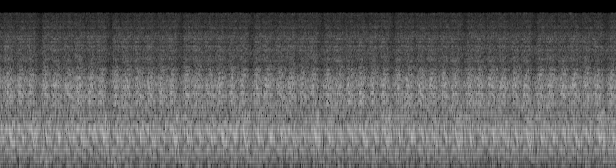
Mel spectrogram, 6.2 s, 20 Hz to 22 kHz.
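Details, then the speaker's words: International DT360 diesel on a test stand fires on ether with a fast, harsh, hissy clatter but won't run on diesel fuel; fuel system not yet primed or bled, oil coming from the exhaust, turbo or head gasket suspected. "so DT 360 runs on ether but not diesel fuel and leaks oil question mark"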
